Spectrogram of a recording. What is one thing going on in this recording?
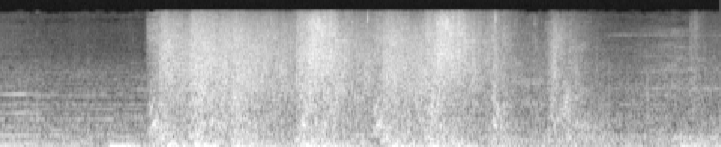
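A sword slashes and strikes an enemy with loud impacts.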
